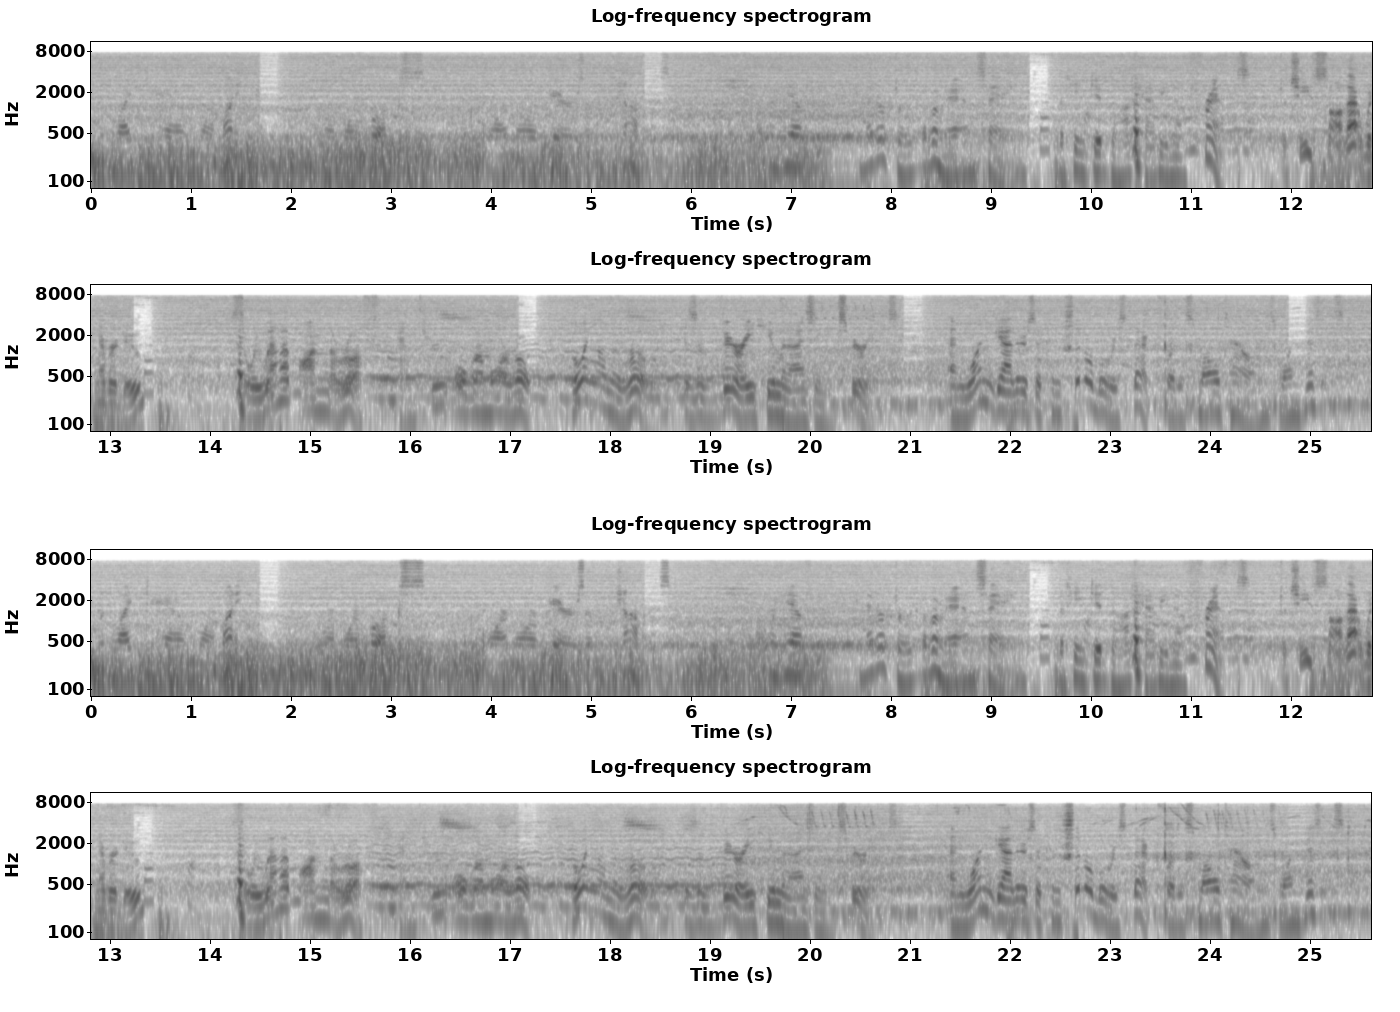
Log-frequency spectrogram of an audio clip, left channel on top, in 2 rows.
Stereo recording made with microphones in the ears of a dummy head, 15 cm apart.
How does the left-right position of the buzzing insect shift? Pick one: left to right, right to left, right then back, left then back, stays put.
left to right.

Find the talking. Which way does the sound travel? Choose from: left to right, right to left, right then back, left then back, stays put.
left then back.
